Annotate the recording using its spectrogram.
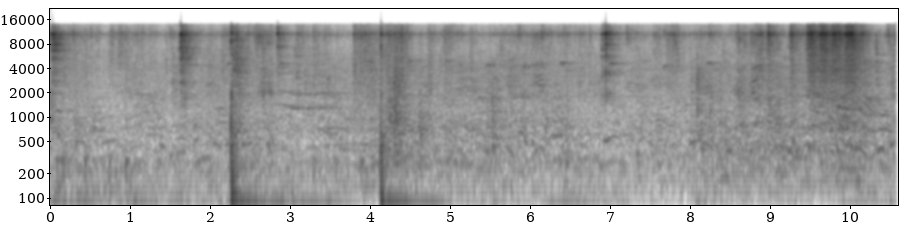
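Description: A group of drummers plays hand drums outdoors, with loud booming hits and quick taps.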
